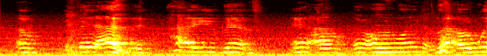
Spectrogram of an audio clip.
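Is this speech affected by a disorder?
Yes: cerebral palsy.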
